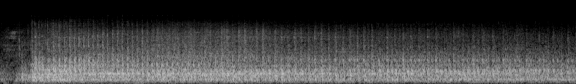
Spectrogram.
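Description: Game-show prize wheel spinning, its pegs clicking rapidly and steadily against the pointer, easing slightly near the end.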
